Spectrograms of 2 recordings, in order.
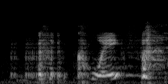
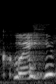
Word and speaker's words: Quaife: Meets Quaife? Quaife. My name is Quaife. Quaife? It's like a weird way of saying queef. A science. I was thinking quaff.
